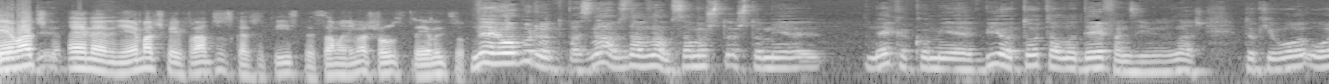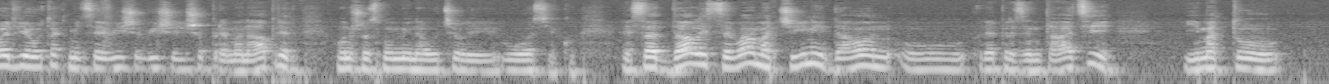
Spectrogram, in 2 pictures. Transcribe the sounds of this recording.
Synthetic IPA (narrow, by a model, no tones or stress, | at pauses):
ɲemakaneneɲemat͡ʃkaifɾant̪uːskasut̪iist̪esamoimaʃoust̪ɾelit̪sṵne̞o̞boɾnut̪paznaːmznaːmznaːmsamo̞ʃt̪oʃt̪o̞mije̞ | ne̞kako̞mijebio̞t̪o̞t̪alˠno̞d̪e̞fanziʋnoznaːʃ | d̪o̞kjeoʋe̞d̪ʋije̞ut̪akmit̪sejʋiʃeʋiʃe̞iʃopɾe̞manaːpɾje̞d̪ | o̞no̞ʃt̪o̞smo̞miːnaut͡ʃiliuo̞sje̞ku | e̞sad̪d̪alise̞ʋamat͡ʃinid̪ao̞ːnuɾe̞pɾe̞ze̞nt̪aːt̪siji | imat̪uː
